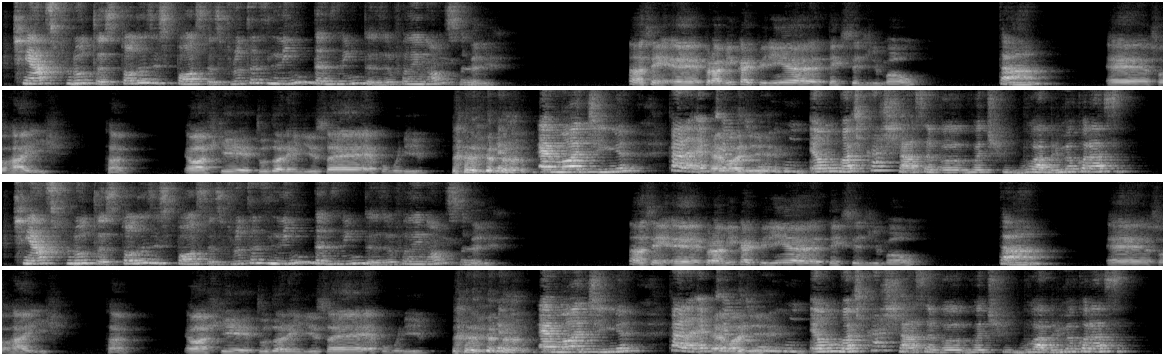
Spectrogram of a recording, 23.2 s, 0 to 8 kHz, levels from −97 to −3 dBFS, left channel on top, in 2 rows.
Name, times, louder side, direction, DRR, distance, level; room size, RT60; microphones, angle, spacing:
voice 1, 0.1-4.8 10.0-10.4 16.5-16.6 17.0-18.0 18.3-22.8, left 1 dB, 60° left, 1.3 m, -33 dB
voice 2, 4.1-4.9 6.3-9.1 11.0-12.2 12.7-12.8 13.4-15.8 16.1-16.8 18.5-19.3, left 3 dB, 40° left, 0.4 m, -35 dB
6.7 x 3.0 x 2.4 m
head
